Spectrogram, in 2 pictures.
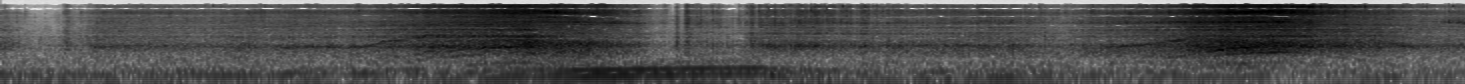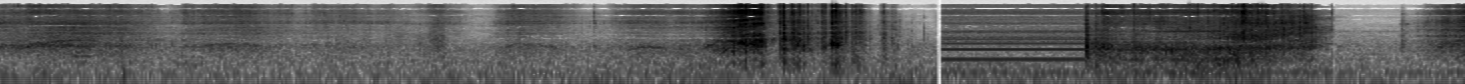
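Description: A radio-controlled snowmobile's motor and track driving over a thin layer of snow on pavement. The whine and scraping swell twice as it speeds up and passes close. A burst of clattering comes near the end.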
